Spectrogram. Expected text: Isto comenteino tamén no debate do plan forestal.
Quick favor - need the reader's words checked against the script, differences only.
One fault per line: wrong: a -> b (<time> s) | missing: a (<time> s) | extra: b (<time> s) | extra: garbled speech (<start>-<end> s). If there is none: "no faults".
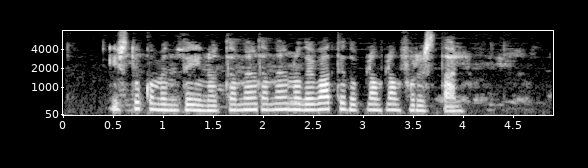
extra: tamén (2.0 s)
extra: plan (3.2 s)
